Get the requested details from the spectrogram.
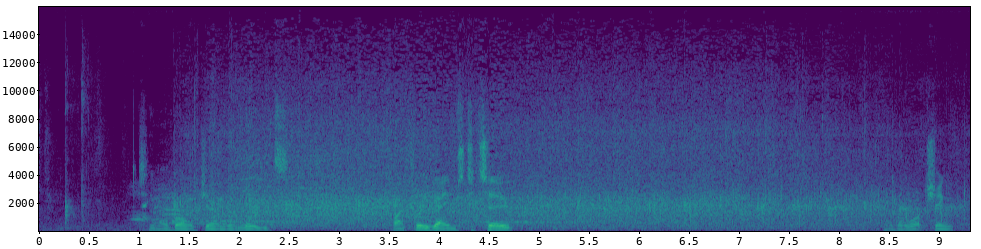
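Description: A large crowd applauds and cheers in an echoing hall.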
